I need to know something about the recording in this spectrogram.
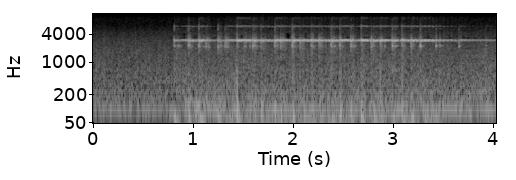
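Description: Call bell ringing continuously with a rapid rattle for about three seconds, starting about a second in and cutting off at the end: a summons rung from a sickroom.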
